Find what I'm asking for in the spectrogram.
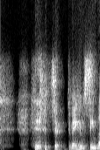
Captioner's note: laughs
